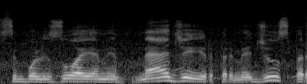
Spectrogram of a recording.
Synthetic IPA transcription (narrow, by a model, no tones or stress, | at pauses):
sʲɪmboːlʲɪzuɔjɛmʲɪmʲæːd͡ʒʲɛɪɪɾpʲɛɾmʲɛd͡ʒʲʊspʲɛɾ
